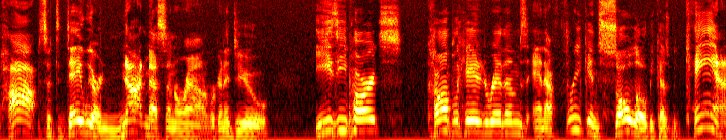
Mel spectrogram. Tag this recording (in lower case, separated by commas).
speech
